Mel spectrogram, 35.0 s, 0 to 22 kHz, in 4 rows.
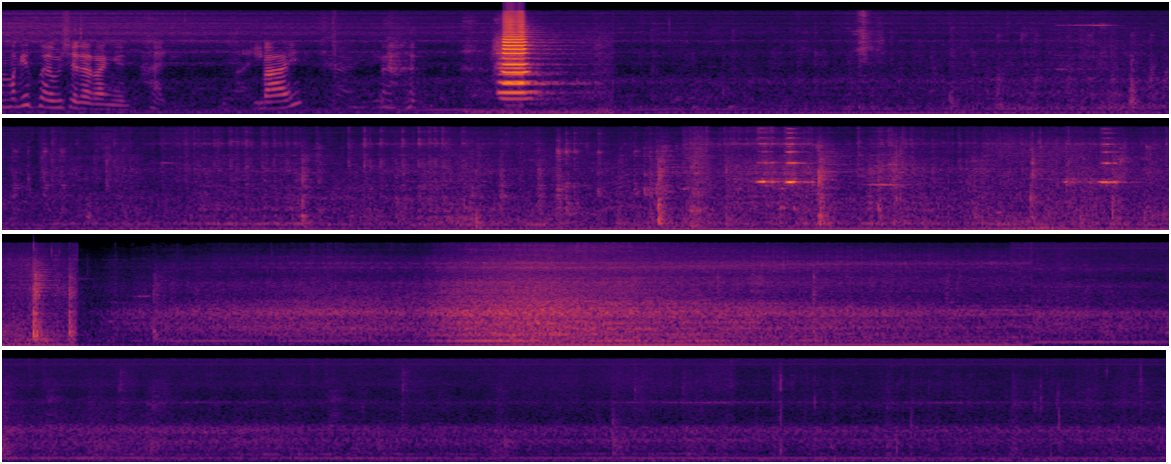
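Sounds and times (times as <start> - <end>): passenger train rumbling: 0.0 - 34.9
train wheels clicking over rail joints: 4.8 - 18.9.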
